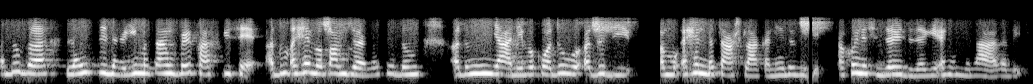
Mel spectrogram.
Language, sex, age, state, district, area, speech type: Manipuri, female, 18-30, Manipur, Kakching, rural, conversation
